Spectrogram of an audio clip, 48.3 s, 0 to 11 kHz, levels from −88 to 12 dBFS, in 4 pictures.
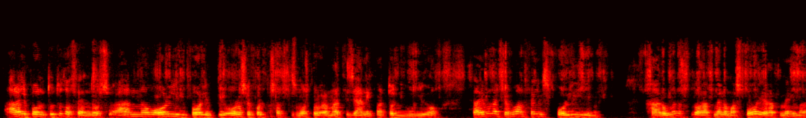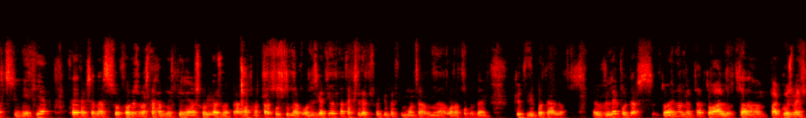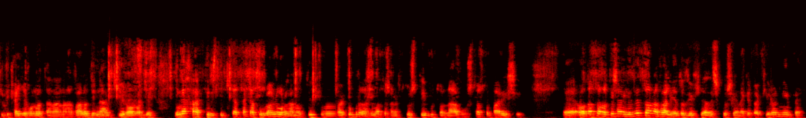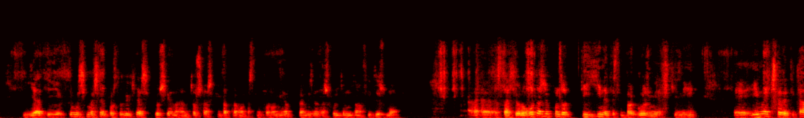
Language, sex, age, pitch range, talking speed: Greek, male, 30-49, 140-200 Hz, 175 wpm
